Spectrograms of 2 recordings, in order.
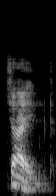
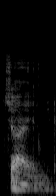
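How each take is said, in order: First: Loud demo word. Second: Quiet repeat. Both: Shown as a demonstration.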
